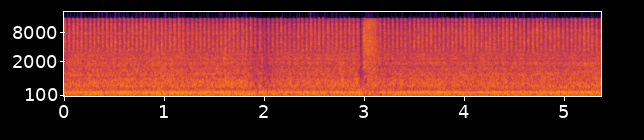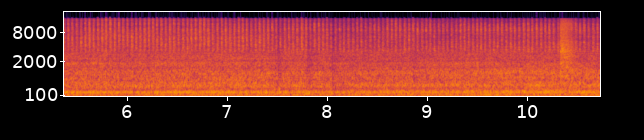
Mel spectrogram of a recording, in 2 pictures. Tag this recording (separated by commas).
Spray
